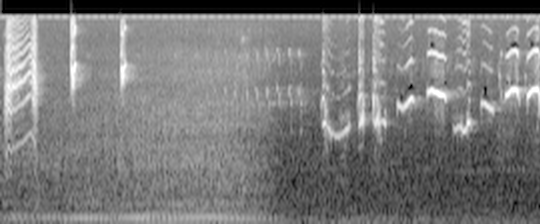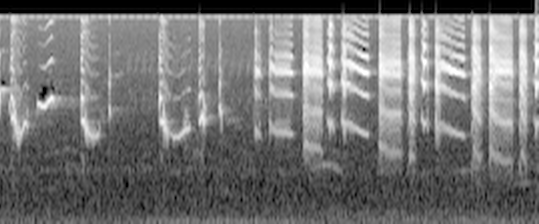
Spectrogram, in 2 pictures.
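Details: After a few seconds of background hiss with a few chips, a Long-tailed Shrike sings a lively medley of rising whistles, twisting notes and harsh buzzy chatter.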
